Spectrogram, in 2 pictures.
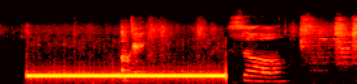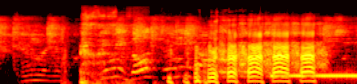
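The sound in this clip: A telephone ringing tone sounds as one long, steady, mid-pitched tone lasting about two seconds, then stops, and people start talking.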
